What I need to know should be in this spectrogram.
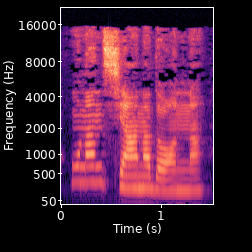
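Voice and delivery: usual speaking voice

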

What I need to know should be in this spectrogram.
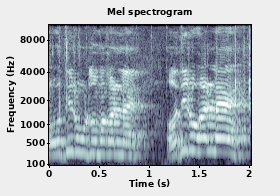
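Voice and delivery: cackling villain taunts, slow and high; mad scientist. Pretend. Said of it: "mad scientist laugh while chasing".

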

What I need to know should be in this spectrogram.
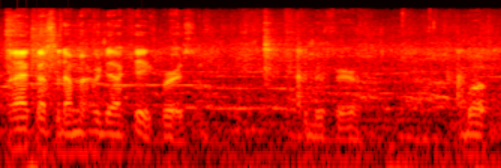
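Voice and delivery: ordinary talk, nothing marked

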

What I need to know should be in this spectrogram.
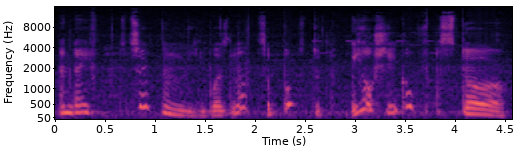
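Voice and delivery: hammed-up squeaky warning, slowing at the end; silly high voice. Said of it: "Why am I talking like this?".

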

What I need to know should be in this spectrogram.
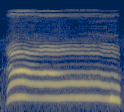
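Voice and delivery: long high-pitched "oh" of dismay; hammed-up high moan of dismay; mock wail. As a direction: hold one very high wail. Wail at foreseen ruined wedding.

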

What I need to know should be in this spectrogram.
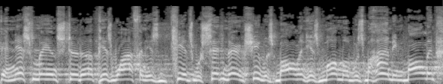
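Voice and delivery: ordinary delivery

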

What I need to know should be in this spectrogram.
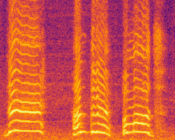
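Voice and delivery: high loud call for help when pinned; panicked cry for help. Real, not acted. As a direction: yell for help as the Hunter grabs you. Pinned by a Hunter, calling.

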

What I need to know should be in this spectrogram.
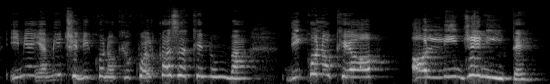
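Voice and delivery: very high, small frog voice, upset; a tiny frog coming home hurt; upset little frog. A narrator's reading. Little frog calling aunt and uncle after being teased, upset. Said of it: "tornava a casa piangendo".

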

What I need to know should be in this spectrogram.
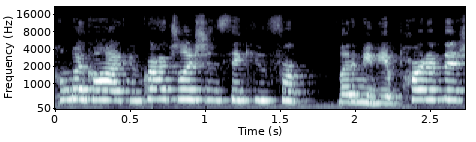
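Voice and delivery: high, fast, thrilled gush; imitating a sweet excited clerk gushing congratulations. Clerk congratulating the mum-to-be, in a high, fast, excited gush. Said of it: "She was super sweet, like, super excited".

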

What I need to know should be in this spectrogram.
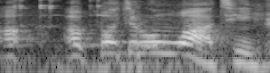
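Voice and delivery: soft, quick copy ending "water" on "tee"; badly copied British "water" as "wa-tee"; attempted British accent. Shown as a demonstration. Repeating after the Brit, failed British "water".

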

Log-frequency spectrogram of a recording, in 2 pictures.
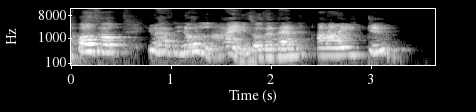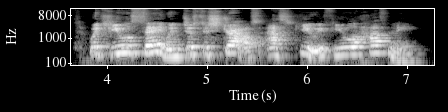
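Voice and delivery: pompous high-pitched guardian; scheming villain. Acted. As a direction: instruct like a pompous stage director.

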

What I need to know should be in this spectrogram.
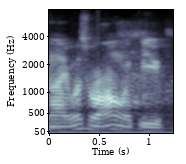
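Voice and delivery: ordinary delivery

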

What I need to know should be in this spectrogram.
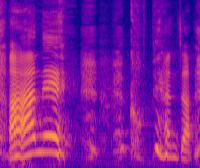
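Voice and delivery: laughing as she says yes to the coffee order; chuckling through an obliging answer; laughing reply. Retold or imitated. Counselor laughing while agreeing to make the gangster coffee.

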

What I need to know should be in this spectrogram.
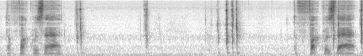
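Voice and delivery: low, soft and wary; hushed alarm. Real, not acted. Player hearing a noise in game, hushed alarm. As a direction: mutter low, listening for danger.

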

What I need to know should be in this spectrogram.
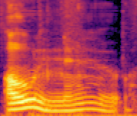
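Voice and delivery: normal talking voice

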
